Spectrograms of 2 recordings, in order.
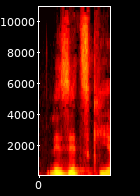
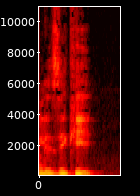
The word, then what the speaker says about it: Lisicki: aber die Eltern sind aus Polen, müsste es eigentlich Lisicki heißen. – Ja, aber alle sagen Lisicki.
